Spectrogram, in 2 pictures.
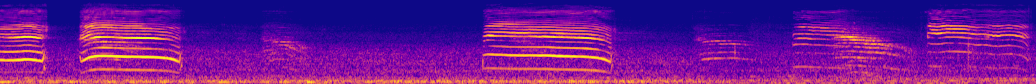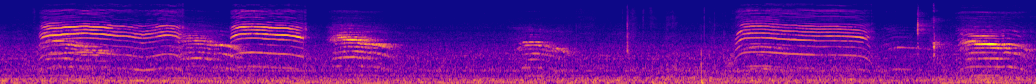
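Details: Noisy kitten screaming for head rubs, a rapid series of loud meows, some long and drawn out, others short and clipped, tumbling together irregularly over a faint low hum.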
